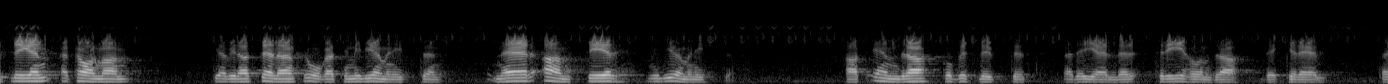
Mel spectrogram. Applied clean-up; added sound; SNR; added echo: neural separator model SepFormer DNS4.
